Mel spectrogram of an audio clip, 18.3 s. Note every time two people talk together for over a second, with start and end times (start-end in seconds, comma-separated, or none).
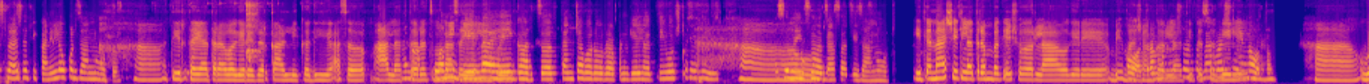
15.0-17.0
